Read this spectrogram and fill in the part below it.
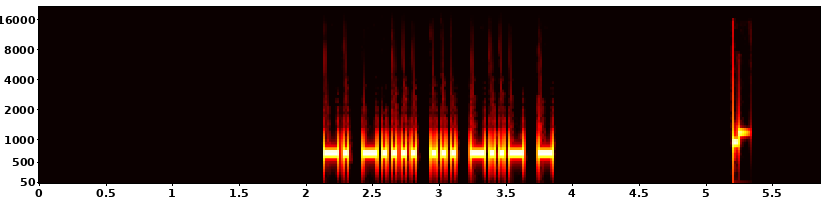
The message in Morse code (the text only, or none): N6SXT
